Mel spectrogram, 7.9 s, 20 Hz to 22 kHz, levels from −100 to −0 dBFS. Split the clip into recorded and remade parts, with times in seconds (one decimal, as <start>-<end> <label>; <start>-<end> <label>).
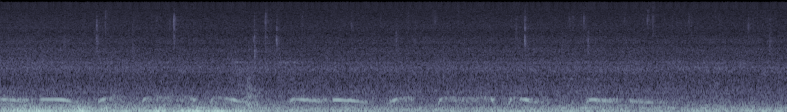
0.0-7.9 recorded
